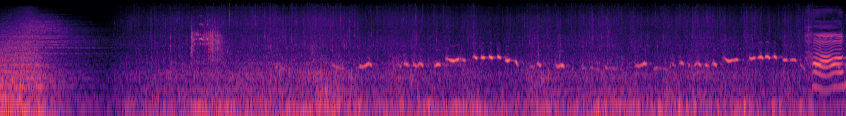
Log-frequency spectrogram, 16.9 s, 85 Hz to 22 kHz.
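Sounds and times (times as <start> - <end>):
steady low rumble: 0.0 - 16.9
person whistling a wavering off-key tune: 8.1 - 11.4, 12.7 - 16.0.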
